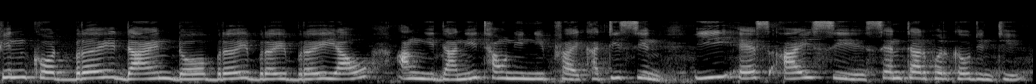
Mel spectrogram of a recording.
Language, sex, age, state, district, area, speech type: Bodo, female, 30-45, Assam, Kokrajhar, urban, read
